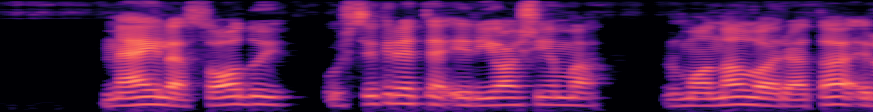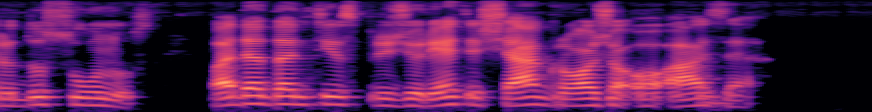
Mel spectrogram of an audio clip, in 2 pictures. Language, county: Lithuanian, Telšiai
